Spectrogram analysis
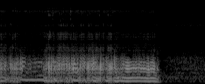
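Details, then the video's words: Shih Tzu with sinus issues snoring, a single long rattling breath with wavering nasal tones lasting about one and a half seconds, then quiet. "the snoring Tzu"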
